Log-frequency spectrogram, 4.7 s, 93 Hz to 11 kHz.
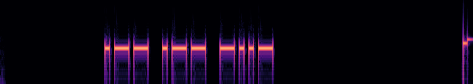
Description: Morse code, heard as a keyed tone, about 25 wpm, 700 Hz. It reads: WWX
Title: USA Call Sign Postfixes - 3 Letters 25wpm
